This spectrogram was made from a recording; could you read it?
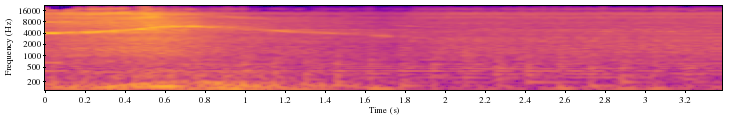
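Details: Diesel in a long-abandoned Ford F550 revs with a clear turbo whistle climbing high, then falls back to a smooth, even idle, after replacing the lift pump and cleaning the harness; normal revving with turbo spool.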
